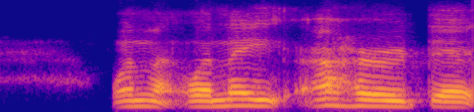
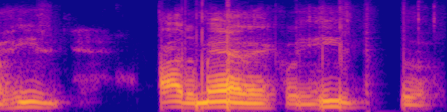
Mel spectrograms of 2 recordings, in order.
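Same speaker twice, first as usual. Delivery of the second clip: usual speaking voice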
